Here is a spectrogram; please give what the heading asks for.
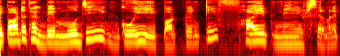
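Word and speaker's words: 水: তো এই কাঞ্জিটার ক্ষেত্রে যদি আমরা জানি, যেমন এই পার্টটা হচ্ছে বেসিক্যালি মিজু মানে পানির মানে কাঞ্জি পানি। তো এটার একটা উচ্চারণ হচ্ছে মিজু সরাসরি, যার অর্থ হচ্ছে পানি। আর আরেকটা উচ্চারণ আছে সুই, যার অর্থ হচ্ছে সুই ইও বি, অর্থাৎ বুধবারের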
